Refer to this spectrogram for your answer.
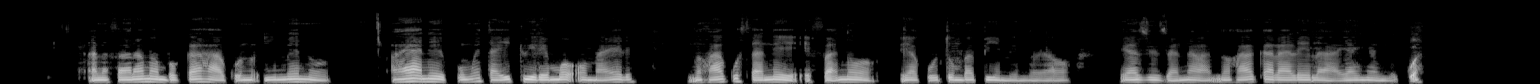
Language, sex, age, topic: Oshiwambo, female, 18-24, agriculture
